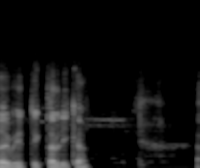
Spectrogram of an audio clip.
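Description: A man's voice speaking in the first second, then a short pause holding only a faint thin tone.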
